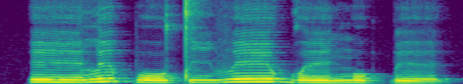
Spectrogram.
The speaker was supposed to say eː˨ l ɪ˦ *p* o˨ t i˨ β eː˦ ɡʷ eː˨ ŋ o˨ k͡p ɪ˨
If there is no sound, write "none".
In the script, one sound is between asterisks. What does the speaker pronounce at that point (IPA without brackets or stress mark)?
p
